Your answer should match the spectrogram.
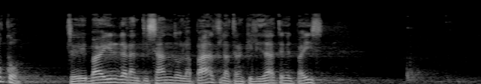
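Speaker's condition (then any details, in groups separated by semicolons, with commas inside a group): No condition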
